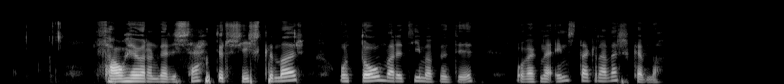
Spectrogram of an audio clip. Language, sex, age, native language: Icelandic, male, 20-29, Icelandic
